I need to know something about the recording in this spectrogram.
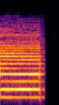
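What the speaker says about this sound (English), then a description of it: "Give him some air horns." A loud, sustained air horn blast, one steady blaring tone lasting most of a second that cuts off abruptly, dropped in as a celebratory sound effect during a sports talk show.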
